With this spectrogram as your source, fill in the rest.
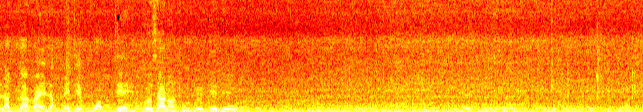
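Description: A heavy loader's diesel engine rumbles steadily nearby.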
